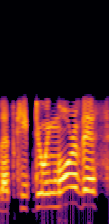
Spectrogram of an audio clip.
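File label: round winning, female voice; player vo; Counter Strike Model Pack; CS:GO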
